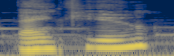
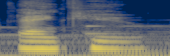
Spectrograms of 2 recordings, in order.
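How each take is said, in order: First: It is spoken aloud in a full voice. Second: It is spoken aloud in a full voice.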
